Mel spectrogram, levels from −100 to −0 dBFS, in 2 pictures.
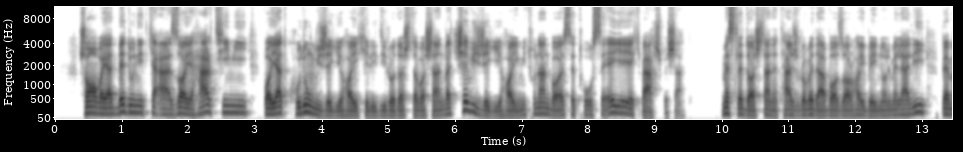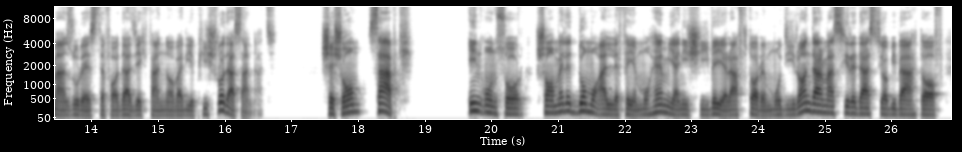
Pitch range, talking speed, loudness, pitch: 105-150 Hz, 130 wpm, -28 LUFS, 120 Hz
